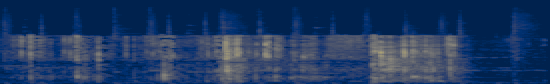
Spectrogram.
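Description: Small cardboard box being handled and its flap opened by hand: a string of short scrapes and taps, thickest about three seconds in, with faint music underneath.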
